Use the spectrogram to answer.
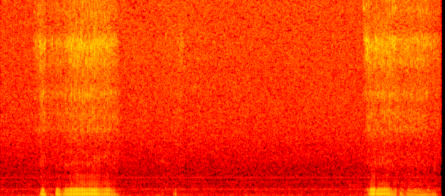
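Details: Dog snoring: two low, rattling, buzzy breath sounds about four seconds apart with a quiet pause between; snoring.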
